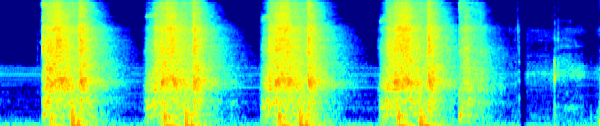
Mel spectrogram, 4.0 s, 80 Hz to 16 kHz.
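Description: Electric starter on a 2013 KTM 300 XCW's single-cylinder two-stroke engine cranking it in four short, slow bursts, about one every 0.8 s, without the engine catching. This is the slow cranking this model's retrofit starter is known for, here with a fully charged new battery.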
